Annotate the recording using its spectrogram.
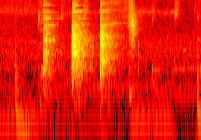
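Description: Metal forks and knives clinking and scraping on ceramic plates as waffle pieces are cut: several sharp clinks in the middle second.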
